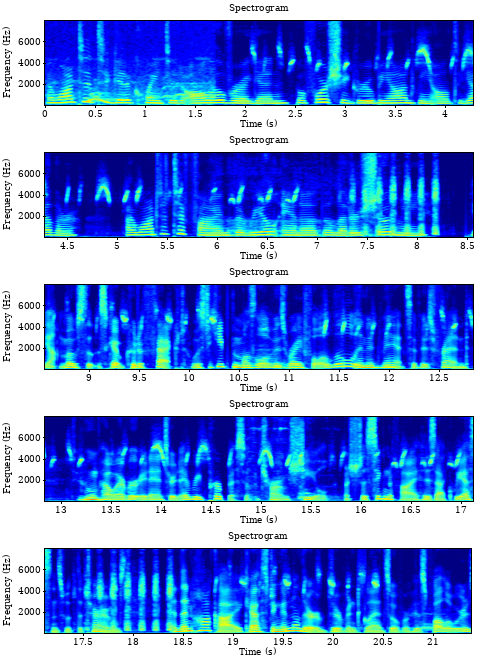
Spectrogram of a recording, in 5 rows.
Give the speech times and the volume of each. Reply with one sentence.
You can hear the speech from 0.0 to 21.3 s, at a steady volume.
